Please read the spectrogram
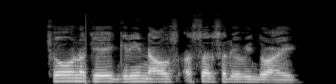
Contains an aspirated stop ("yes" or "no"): yes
